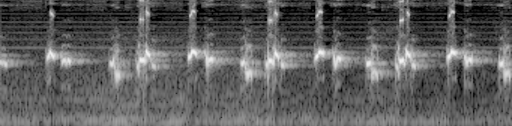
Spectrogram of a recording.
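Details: Competition-winning yellow-vented bulbul in full, long-running song for training other birds: a steady chain of clear, liquid, slurred whistles repeated roughly three times a second with little variation, over a faint low hum.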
